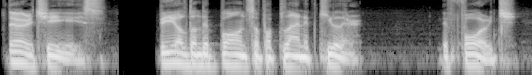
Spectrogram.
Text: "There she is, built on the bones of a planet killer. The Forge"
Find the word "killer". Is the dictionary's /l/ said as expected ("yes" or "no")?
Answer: yes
